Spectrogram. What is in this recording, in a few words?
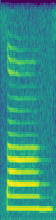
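"daan1", Cantonese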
